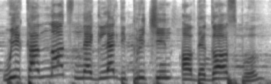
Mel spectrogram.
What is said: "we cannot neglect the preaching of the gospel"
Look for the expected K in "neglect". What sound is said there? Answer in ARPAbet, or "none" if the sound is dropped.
K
